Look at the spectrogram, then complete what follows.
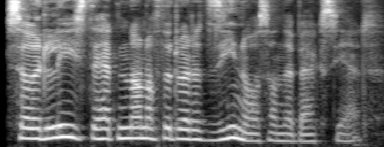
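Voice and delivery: ordinary delivery

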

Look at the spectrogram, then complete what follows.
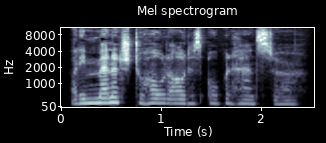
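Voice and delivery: ordinary delivery

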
